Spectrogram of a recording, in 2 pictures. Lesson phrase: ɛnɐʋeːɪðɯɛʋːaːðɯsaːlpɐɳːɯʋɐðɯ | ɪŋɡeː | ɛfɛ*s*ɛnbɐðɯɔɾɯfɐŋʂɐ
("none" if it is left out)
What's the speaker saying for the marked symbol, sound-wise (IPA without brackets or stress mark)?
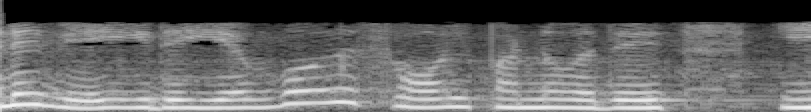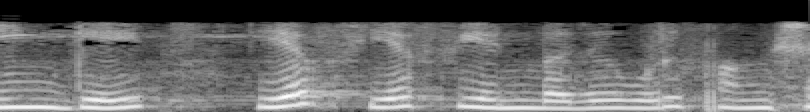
f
